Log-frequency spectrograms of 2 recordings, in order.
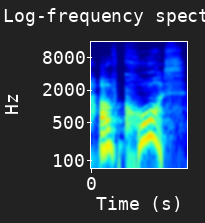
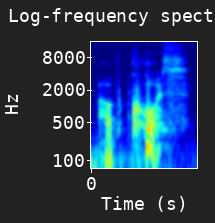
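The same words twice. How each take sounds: First: High, loud echoed "of course"; eager silly farmer's high voice; Saeed echoing. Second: Drawn-out, knowing "of course"; stretched old-woman voice; old wise woman. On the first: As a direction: parrot her, much higher and louder. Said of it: "And Saeed said". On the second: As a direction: say it as a mysterious old seer. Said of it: "and she said". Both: Acted.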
